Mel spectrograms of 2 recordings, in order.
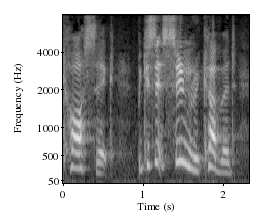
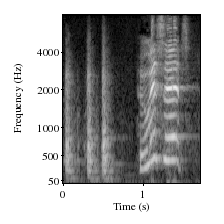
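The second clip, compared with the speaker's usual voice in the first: slow, higher, louder call to the door; calling through the door; 6 semitones higher, 4 dB louder, much slower than usual. Acted. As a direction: call out warily to the knock. Sudden knock at back door.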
